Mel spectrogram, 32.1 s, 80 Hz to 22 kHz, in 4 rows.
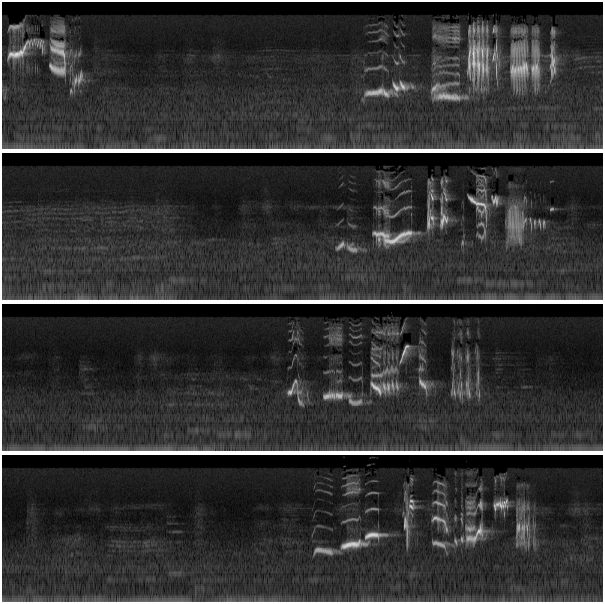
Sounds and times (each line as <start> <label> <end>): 0.0 Common Blackbird 1.4
3.8 Common Blackbird 8.3
11.5 Common Blackbird 15.6
19.3 Common Blackbird 23.1
27.8 Common Blackbird 32.0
